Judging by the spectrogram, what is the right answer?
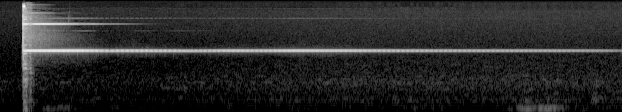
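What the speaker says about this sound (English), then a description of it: "receive the sound of the bell" A meditation bell is struck once, giving a clear bright ding that rings on as a long, pure, slowly fading tone in an otherwise silent room.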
